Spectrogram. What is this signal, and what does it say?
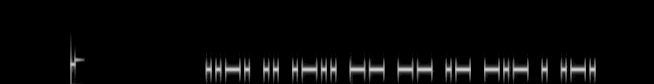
Morse code, heard as a keyed tone, about 25 wpm, 700 Hz. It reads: FILMMAKER
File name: Nine Letter Words - 25wpm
